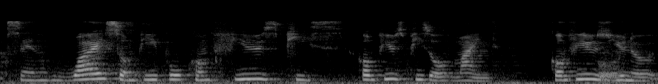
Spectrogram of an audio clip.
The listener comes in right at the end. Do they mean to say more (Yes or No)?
No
